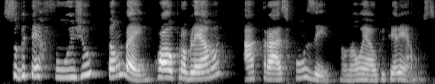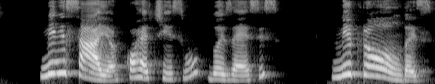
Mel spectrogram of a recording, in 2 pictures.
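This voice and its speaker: A woman with a Brazilian accent leads a grammar lesson, working through exam questions out loud. Her voice sits a little high. She stretches each word slowly, then rattles off a quick clipped verdict. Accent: Brazilian Portuguese. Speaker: teacher.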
